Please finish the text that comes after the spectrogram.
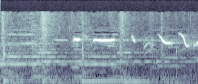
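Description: Birds chirp and tweet in a quick series of high, sweeping whistles, some rising and falling in pitch, over a low, steady rumble of background noise with no voices.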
